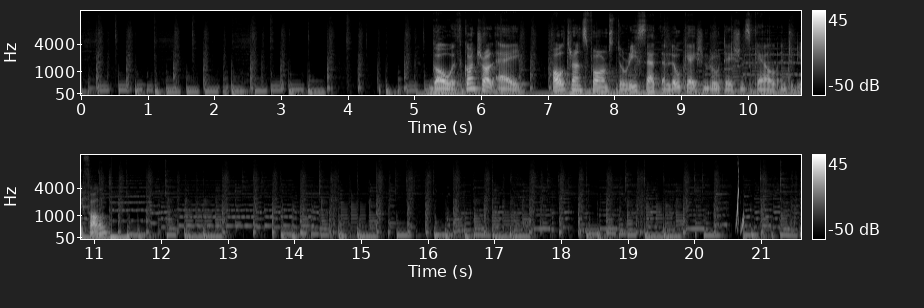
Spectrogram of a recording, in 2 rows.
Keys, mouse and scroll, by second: 4.4 ctrl+a, 11.5 click, 13.3 shift+click, 16.3 ctrl+j, 17.9 click, 19.1 s.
